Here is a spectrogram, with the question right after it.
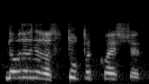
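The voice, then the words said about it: Italian accent. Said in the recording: “My Italian accent comes out. I'm not even Italian.”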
